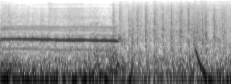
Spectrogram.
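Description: Assault rifle fire in the video game The Outer Worlds crackles as a steady burst of rapid shots over dense game noise, with a high tone fading out partway and a falling whoosh near the end.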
